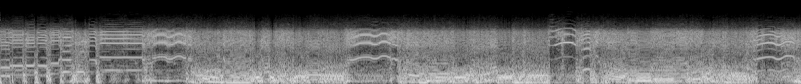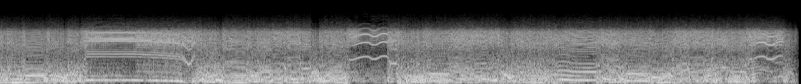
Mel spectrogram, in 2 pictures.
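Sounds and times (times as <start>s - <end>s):
guitar playing loops: 0.0s - 16.0s.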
